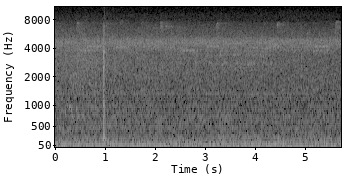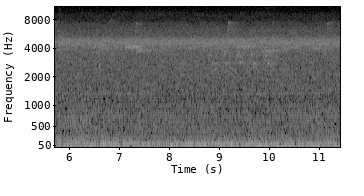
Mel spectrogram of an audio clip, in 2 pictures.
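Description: Faint woodland ambience: a steady high-pitched insect hum over a low background rumble, with short high chirps about once a second. A single sharp click about a second in.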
